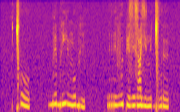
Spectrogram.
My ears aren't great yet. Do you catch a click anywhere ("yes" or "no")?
yes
